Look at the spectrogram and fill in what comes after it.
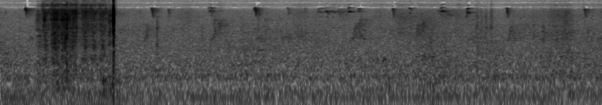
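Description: A bird's wings flutter for about a second, ending in a sharp click, then faint, short, high chirps from small birds follow.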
